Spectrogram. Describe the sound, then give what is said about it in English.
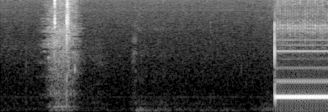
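A telephone call ringing out: a loud, steady electronic ring tone starts abruptly near the end and holds to the finish, after a short muffled rustle and near silence. “It rings out the whole time. I don't know why it's doing this right now.”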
